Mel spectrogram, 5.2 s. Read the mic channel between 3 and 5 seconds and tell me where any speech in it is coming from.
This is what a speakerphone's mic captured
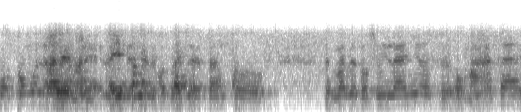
echo only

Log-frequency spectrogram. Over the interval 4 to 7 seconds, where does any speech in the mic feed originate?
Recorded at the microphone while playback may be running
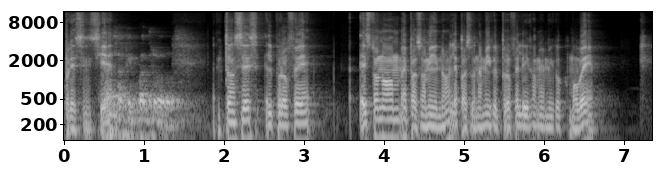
echo only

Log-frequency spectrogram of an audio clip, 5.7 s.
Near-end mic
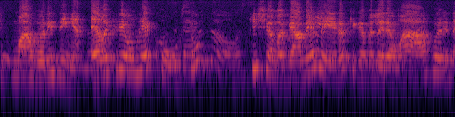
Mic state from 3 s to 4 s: both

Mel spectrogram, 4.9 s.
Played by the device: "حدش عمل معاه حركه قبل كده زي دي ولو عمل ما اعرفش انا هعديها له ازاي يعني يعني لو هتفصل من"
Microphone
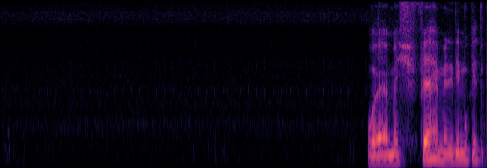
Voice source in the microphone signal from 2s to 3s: neither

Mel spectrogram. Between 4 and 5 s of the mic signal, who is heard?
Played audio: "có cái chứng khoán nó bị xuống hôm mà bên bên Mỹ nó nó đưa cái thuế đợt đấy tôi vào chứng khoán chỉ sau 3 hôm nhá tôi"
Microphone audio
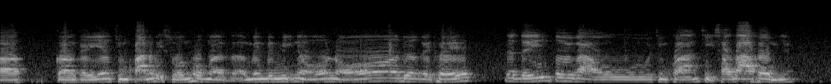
echo only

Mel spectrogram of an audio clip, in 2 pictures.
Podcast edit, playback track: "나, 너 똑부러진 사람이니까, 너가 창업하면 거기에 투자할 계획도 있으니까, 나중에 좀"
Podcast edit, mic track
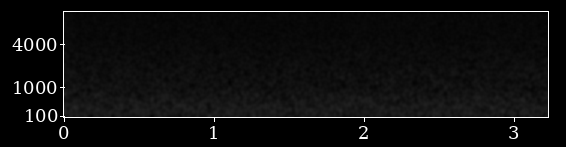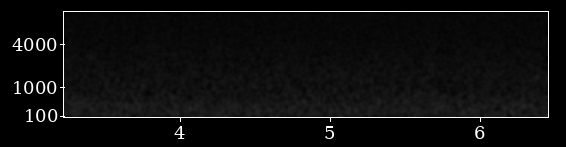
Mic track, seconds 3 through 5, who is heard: neither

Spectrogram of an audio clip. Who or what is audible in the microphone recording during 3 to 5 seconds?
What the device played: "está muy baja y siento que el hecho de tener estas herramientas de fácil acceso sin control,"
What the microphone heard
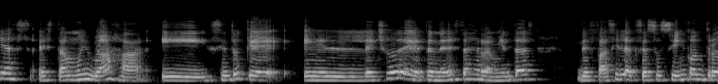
echo only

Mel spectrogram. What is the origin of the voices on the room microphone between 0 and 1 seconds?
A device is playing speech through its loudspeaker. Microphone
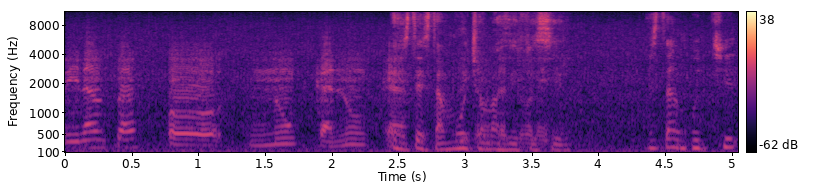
echo only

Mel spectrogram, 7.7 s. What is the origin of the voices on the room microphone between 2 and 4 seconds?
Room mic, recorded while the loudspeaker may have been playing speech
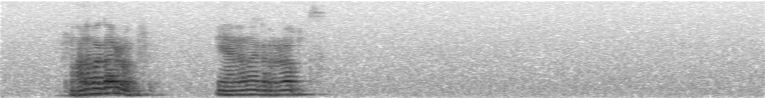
user only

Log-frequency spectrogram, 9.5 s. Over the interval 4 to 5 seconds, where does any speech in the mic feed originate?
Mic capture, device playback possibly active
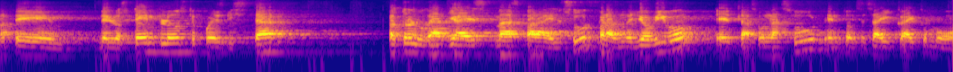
echo only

